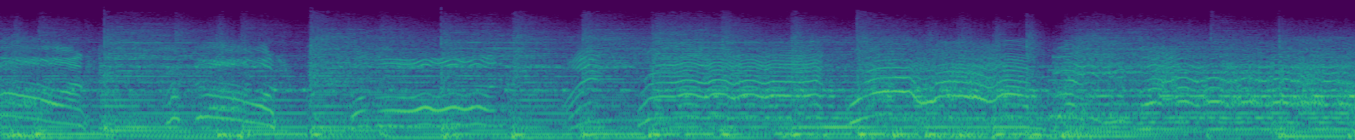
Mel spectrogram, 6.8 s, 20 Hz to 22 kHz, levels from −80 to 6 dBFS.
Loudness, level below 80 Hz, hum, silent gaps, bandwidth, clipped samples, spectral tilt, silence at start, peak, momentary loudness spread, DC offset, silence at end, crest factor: -16 LUFS; -40 dBFS; none; none; 15 kHz; under 0.1%; -4.5 dB/octave; 0 s; -2 dBFS; 5 LU; under 0.1%; 0 s; 14 dB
